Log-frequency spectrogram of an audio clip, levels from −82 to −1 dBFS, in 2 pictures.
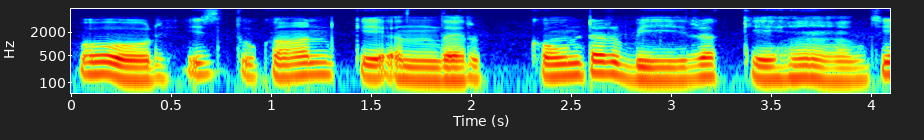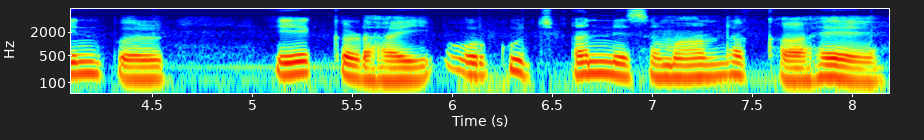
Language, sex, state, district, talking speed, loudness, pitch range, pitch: Hindi, male, Uttar Pradesh, Saharanpur, 140 wpm, -17 LUFS, 125-165 Hz, 145 Hz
